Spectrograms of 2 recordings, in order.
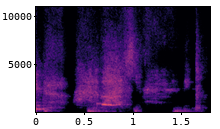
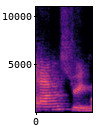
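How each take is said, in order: First: Very slow, stretched whispered shout; whisper yell. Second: Said in the usual way. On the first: Shown as a demonstration. Leading everyone in one more round, whisper yell. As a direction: yell it without voice, all whisper. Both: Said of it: "We are going to all whisper yell".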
